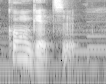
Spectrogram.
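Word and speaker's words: 今月: the kanji for moon or month would be kongetsu it means this month i'm going to skip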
